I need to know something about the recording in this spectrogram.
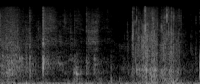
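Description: Plastic packaging crinkling and rustling as accessories are handled and taken out of a box, with a small click about half a second in and a louder rustle a little past the middle.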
